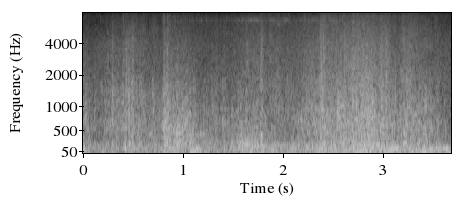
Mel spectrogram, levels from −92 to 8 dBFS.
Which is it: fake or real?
real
